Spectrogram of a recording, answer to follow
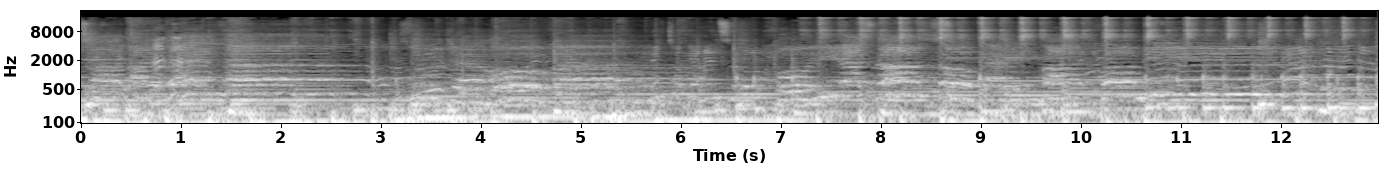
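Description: Live gospel praise music: singers led over a band with a steady bass line and shaker-like hand percussion keeping the beat.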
